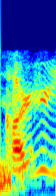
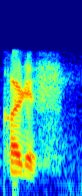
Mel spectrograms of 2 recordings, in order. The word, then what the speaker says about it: Cardiff: Cardiff, it sounds like Carter, but I'll spell it real quick. I know it sounds funny. It's C-A-R-D like David. – Uh-huh. – I, F-F like Frank.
